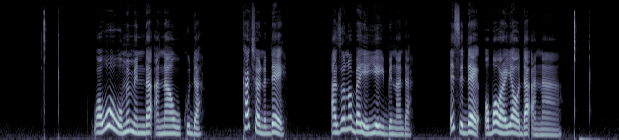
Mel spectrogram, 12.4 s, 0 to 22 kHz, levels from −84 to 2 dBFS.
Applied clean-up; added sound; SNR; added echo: none; none; none; none.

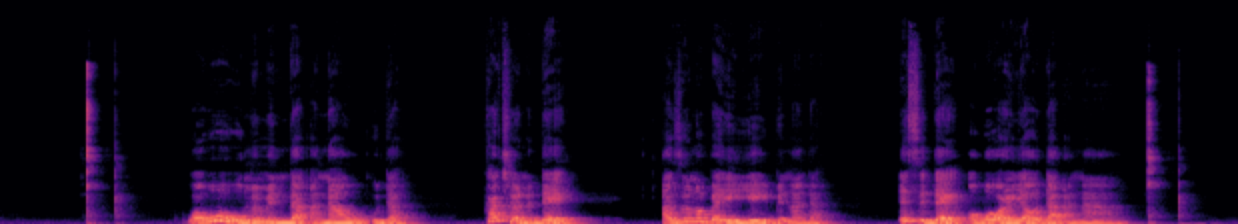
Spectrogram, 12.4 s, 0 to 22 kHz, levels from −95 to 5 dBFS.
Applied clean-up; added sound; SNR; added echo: none; none; none; reverberation time 0.5 s.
